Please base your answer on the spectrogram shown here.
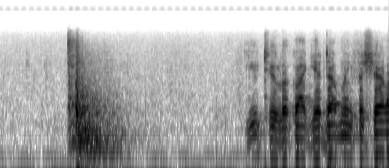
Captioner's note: door thuds shut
